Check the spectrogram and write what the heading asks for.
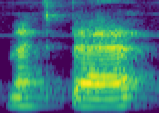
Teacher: Ə-in biri düşür, digəri uzun tələffüz olunur. Vurğu sözün son hecasındadır.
